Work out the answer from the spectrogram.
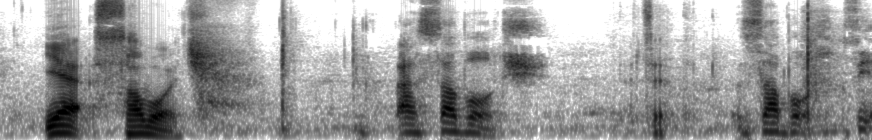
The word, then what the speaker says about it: Szabolcs: It's a very difficult word for me to pronounce as an English speaker. The SZ is a that's it. Yeah. Szabolcs. Sabo. This is the hard part. Szabolcs.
